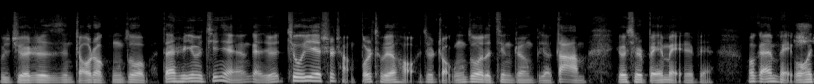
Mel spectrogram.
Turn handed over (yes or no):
no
